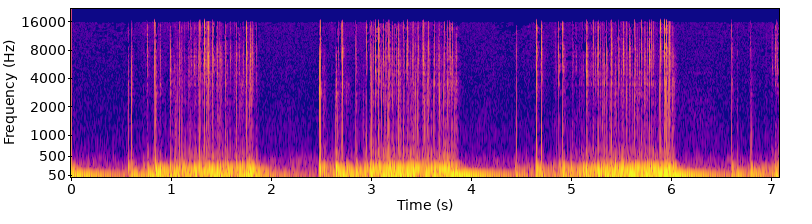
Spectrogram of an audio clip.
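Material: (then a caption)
Metal mesh. Long acrylic nails on both hands scratch the metal mesh grille of a silver microphone. The result is a deep, rumbling, muffled roar with faint scratchy, bright texture and scattered clicks, rising and falling in three long swells.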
